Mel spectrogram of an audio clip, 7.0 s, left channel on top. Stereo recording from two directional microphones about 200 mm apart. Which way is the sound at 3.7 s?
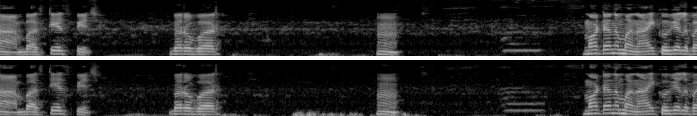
15° right (ahead or behind).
